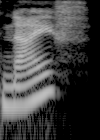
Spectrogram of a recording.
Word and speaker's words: knife: For silent K, remember that K before N at the start of a word is silent. Common words include knife, no, night, kneel, not, and knee.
